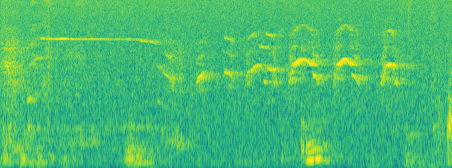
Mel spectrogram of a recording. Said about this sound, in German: oh, konntet ihr das hören? Wir sind in Hamburg. Falls man es nicht gehört hat, es gab Möwen.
